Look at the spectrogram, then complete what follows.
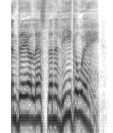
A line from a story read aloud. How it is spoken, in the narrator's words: Isorn finished breathlessly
